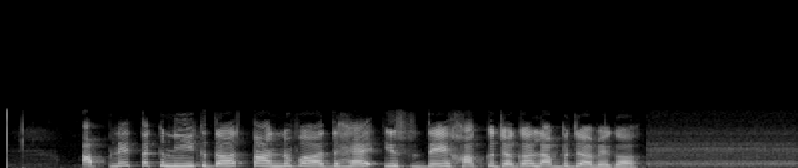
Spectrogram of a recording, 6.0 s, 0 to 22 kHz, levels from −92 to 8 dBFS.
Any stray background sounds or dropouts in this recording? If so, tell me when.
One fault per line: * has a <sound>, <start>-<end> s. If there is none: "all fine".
all fine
